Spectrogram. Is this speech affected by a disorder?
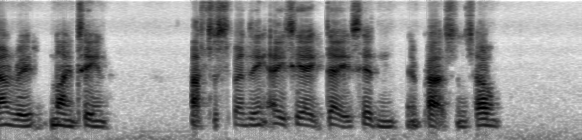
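No.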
